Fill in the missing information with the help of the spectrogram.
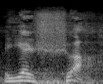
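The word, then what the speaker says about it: ישוע: പറയുന്നതാണ് വലുതെന്ന് കാണും അങ്ങനെയല്ല യേശു എന്ന പേര് പോലും തെറ്റിച്ചു പറയുന്ന സായിപ്പ് നമ്മൾ കുറെയൊക്കെ ശരിയാ പറയുക ശരി ഉച്ചാരണം യഷ്വ എന്ന് പറയണം എങ്ങനെയാ കർത്താവിനെ വിളിക്കേണ്ടത് യഷ്വ അത് ഏകദേശം ശരിയായി പറയുന്നത്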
